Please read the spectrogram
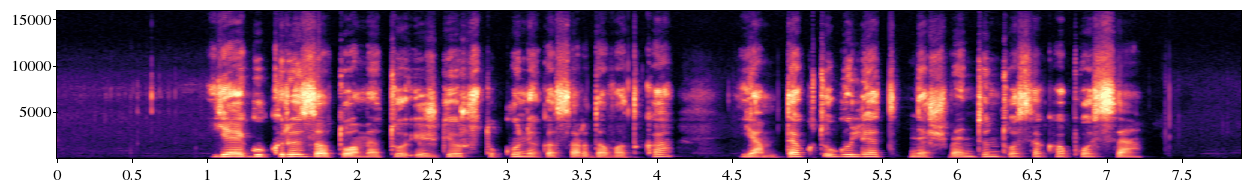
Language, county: Lithuanian, Klaipėda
